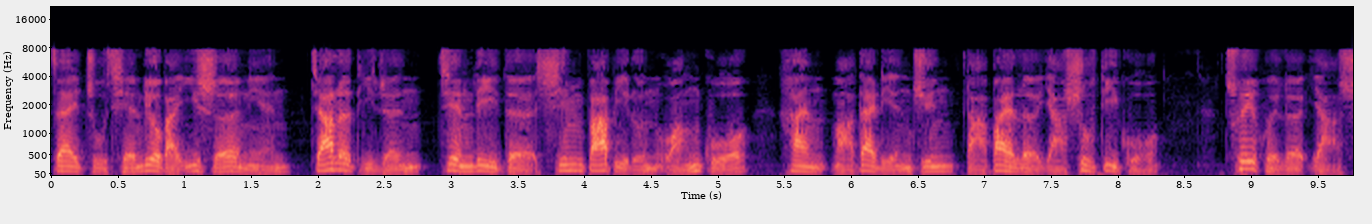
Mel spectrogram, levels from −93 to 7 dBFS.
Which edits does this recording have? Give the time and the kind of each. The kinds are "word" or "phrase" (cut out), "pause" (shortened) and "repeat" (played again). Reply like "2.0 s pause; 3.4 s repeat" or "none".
1.9 s pause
